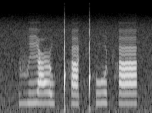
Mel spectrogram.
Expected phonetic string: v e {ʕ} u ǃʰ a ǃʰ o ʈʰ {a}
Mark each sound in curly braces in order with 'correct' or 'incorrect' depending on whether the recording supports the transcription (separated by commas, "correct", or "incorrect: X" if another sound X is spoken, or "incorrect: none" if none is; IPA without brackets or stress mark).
correct, correct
